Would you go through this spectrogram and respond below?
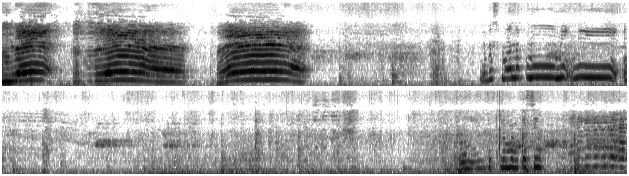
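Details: Doe in hard labour bleats twice loudly in quick succession, strained and wavering, then a softer wobbling cry mid-clip and more bleats near the end, while a person speaks encouragingly in Filipino between calls.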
